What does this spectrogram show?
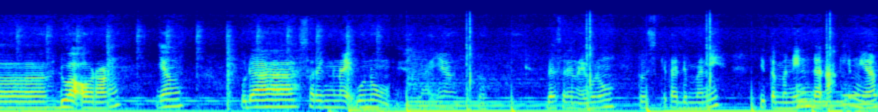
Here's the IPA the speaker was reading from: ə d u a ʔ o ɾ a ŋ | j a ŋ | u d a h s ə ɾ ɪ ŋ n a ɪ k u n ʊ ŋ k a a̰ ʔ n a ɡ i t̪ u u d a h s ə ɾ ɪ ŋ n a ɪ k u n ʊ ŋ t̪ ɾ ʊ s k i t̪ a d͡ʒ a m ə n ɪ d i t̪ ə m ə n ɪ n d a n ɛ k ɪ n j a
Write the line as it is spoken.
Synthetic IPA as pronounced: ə d u a ʔ o ɾ a ŋ | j a ŋ | u d a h s ə ɾ ɪ ŋ n a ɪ k u n ʊ ŋ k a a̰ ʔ ɲ a ɡ i t̪ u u d a h s ə ɾ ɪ ŋ n a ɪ k u n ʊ ŋ t̪ ɾ ʊ s k i t̪ a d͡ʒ ə m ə n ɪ d i t̪ ə m ə n ɪ n d a n a k ɪ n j a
